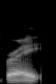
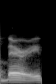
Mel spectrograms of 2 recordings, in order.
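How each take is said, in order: First: "beret" with stress on the end, buh-RAY, no final t; the American way, "beret" stressed on RAY. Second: "berry" said like the fruit, stress on the first syllable, BEH-ree; British "berry". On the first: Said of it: "but, uh, it's a beret". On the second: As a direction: say "berry" the way the Royal Marines call it. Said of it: "or what they call a berry". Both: Shown as a demonstration.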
